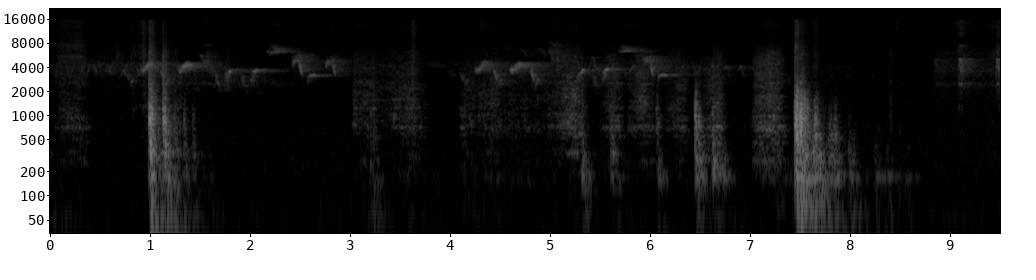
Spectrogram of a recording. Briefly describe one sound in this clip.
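Wooden boards knock and scrape against each other.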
